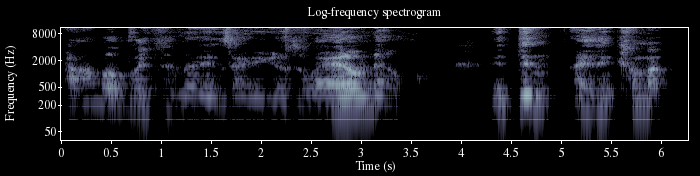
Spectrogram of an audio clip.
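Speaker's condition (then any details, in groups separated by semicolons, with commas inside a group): Brain injury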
